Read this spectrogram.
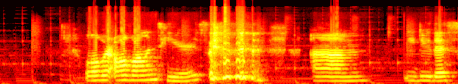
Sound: laughs

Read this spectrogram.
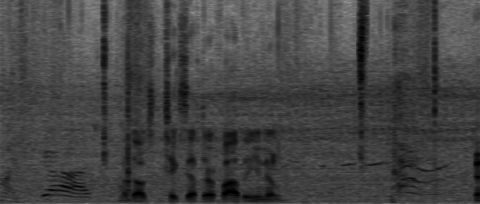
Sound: laughs

